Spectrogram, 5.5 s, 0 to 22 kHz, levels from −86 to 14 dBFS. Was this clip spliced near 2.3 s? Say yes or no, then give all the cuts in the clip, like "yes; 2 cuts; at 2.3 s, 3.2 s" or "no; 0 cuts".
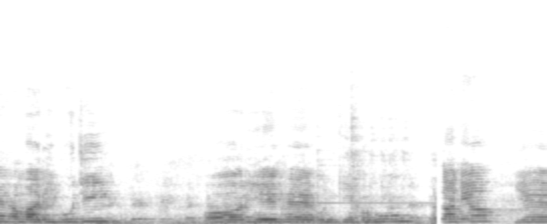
no; 1 cut; at 4.3 s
